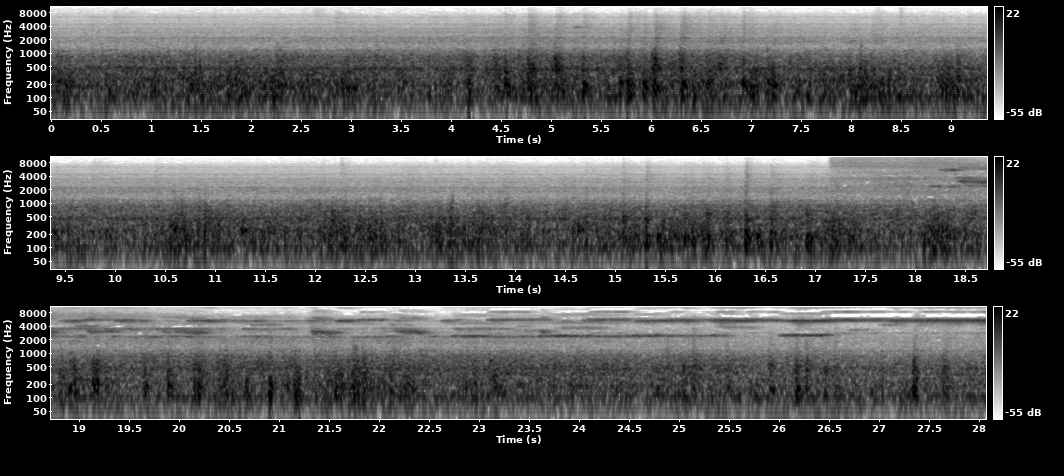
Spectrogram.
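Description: Passenger train running along the track, heard from aboard: a steady rumble and rattle of wheels on rail. From about two-thirds of the way in, thin high-pitched whines come and go.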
